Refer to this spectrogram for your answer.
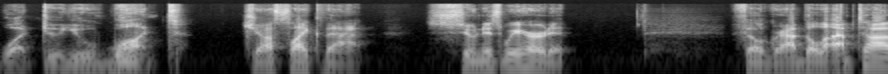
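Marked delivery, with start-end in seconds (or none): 0.0-1.4 very stern, slow male voice. Retelling what a man's voice said to them, in a put-on stern man's voice. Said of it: "he like was very stern about it".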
